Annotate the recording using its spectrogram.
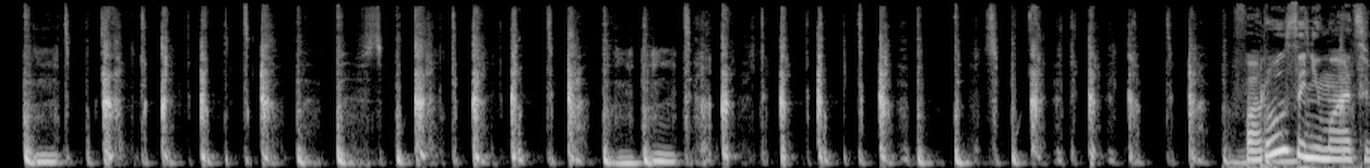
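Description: A young man raps quickly and rhythmically into a close microphone.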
